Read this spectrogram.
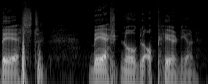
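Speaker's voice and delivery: loud, slow, horrible put-on Irish accent. Joking while watching a clip together: horrible Irish accent. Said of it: "that was a horrible Irish accent".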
